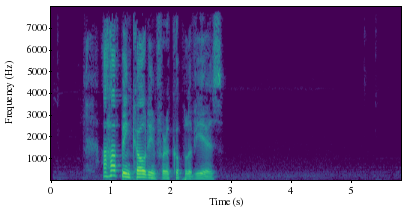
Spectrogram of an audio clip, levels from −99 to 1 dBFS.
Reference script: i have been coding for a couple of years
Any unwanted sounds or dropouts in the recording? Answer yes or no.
no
